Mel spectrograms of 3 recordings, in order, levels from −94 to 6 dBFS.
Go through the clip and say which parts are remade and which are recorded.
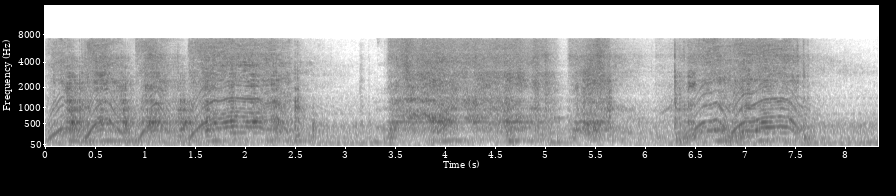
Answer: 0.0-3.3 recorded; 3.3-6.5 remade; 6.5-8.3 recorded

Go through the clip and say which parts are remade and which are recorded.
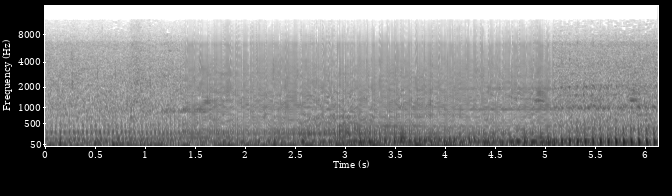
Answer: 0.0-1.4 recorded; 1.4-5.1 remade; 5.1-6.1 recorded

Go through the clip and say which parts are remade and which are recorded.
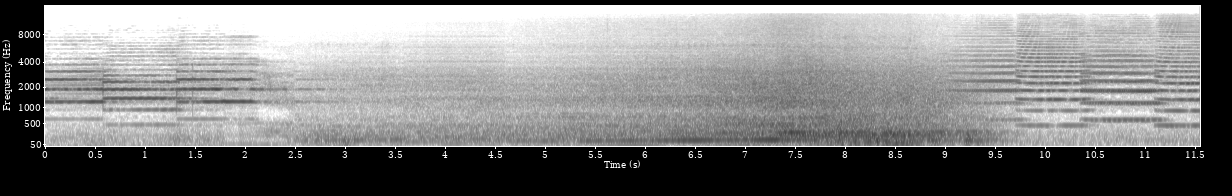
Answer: 0.0-1.8 recorded; 1.8-2.5 remade; 2.5-3.6 recorded; 3.6-4.6 remade; 4.6-11.6 recorded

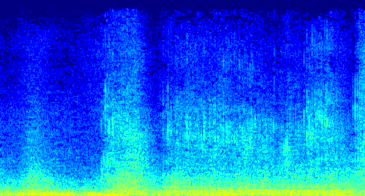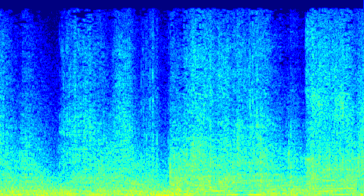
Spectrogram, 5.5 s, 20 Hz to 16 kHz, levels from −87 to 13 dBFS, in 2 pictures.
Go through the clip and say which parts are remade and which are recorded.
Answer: 0.0-0.6 remade; 0.6-3.9 recorded; 3.9-5.5 remade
